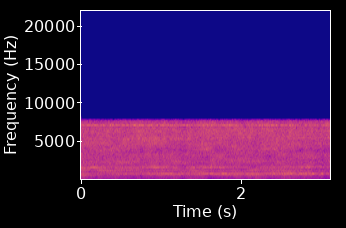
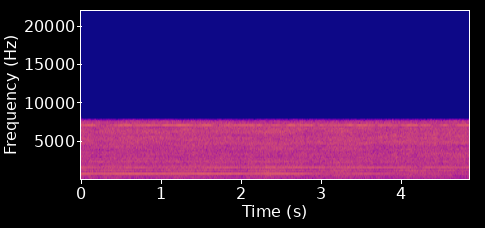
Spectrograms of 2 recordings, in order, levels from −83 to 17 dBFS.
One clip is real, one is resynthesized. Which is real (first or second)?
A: second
